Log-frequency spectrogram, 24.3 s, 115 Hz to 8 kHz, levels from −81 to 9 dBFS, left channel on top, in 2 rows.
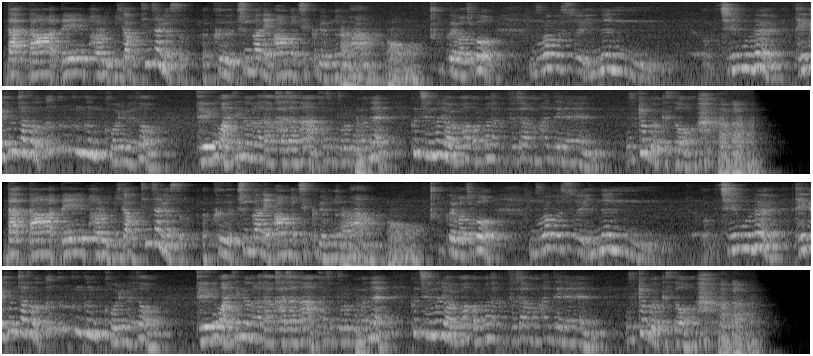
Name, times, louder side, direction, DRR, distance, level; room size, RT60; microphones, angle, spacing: voice 1, 0.0-2.7 3.2-5.5 6.7-7.3 7.9-9.7 10.8-11.6 11.9-14.4 15.0-17.9 18.3-21.0 21.5-23.2, left 1 dB, ahead, 6.3 m, -24 dB
voice 2, 5.1-6.3 17.4-17.6 22.9-23.4, left 2 dB, 70° left, 1.7 m, -27 dB
17.0 x 7.3 x 9.1 m
head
